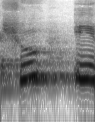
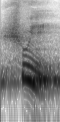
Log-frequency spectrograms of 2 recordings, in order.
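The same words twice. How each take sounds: First: "সু … ই" higher, slow, vowels apart; wrong split reading. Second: "সুই" as a single gliding syllable; vowels run together. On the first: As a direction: break "সু ই" into two slow syllables. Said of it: "না সু ই না". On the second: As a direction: slide উ straight into ই in "সুই". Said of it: "একই সাথে উচ্চারণ করতে হচ্ছে". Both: Shown as a demonstration.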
